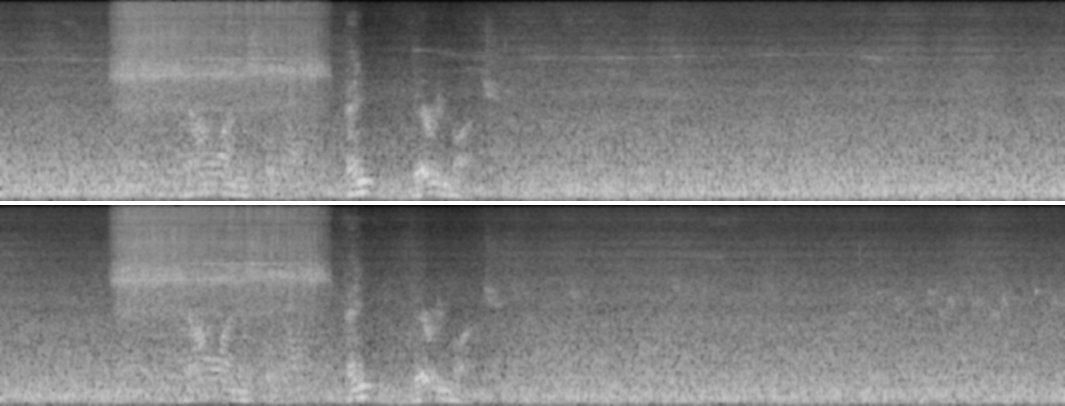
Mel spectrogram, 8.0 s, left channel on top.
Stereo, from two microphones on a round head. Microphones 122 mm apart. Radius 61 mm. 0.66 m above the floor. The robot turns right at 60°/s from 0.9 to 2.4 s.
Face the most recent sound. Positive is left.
turn(degrees=15)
